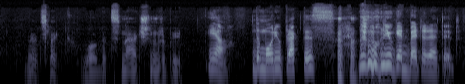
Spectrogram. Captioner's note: laughs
